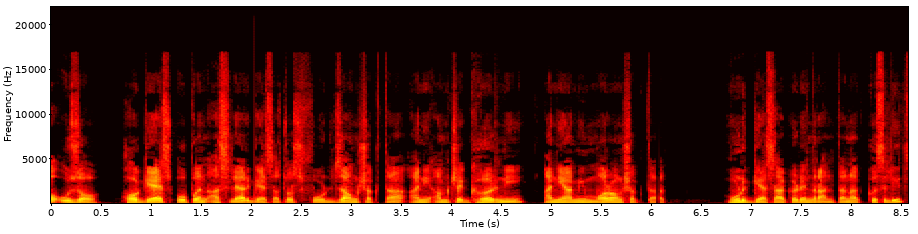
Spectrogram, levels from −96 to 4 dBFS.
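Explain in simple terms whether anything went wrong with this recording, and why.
A gap between stream segments shows up twice: a tiny 5 ms hole at 2.03 s, and a clearer 38 ms break from 6.04 to 6.08 s. The speech arrives in 4-second chunks whose timings don't quite line up, so the player fills each join with silence. Nothing is lost.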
